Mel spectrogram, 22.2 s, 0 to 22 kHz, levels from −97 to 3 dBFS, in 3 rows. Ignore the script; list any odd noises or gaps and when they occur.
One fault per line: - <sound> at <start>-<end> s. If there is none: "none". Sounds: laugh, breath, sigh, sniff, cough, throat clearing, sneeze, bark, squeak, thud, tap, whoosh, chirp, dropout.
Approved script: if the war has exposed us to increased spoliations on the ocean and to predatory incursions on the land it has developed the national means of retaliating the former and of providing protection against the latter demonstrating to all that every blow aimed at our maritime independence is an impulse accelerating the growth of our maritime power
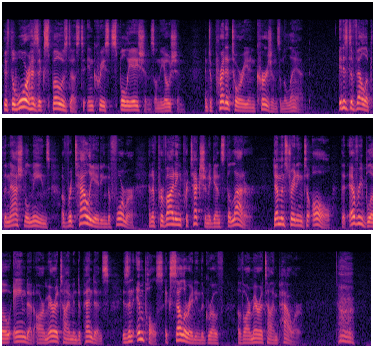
- breath at 21.5-21.9 s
